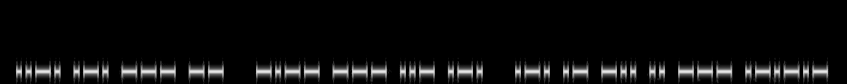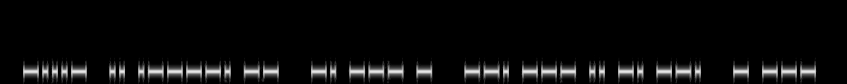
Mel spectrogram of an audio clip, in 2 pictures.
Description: Morse code, heard as a keyed tone, about 25 wpm, 600 Hz. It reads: FROM YOUR RADIO. <BT> I'M NOT GOING TO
